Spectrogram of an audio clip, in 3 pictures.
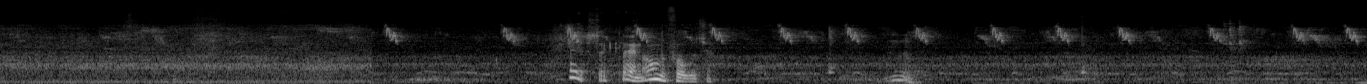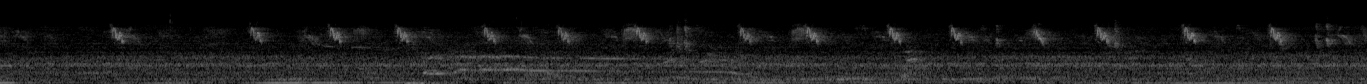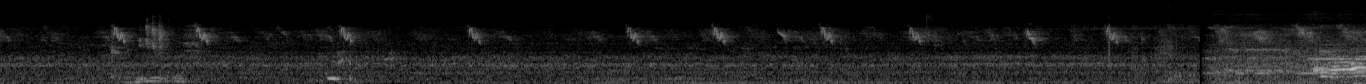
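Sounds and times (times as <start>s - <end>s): songbird chirping: 0.0s - 41.0s.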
